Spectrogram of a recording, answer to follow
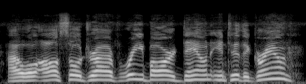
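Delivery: usual speaking voice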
